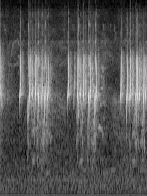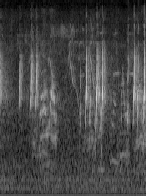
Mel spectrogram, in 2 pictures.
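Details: Quail, called bedana or batair, uttering loud clusters of rapid chirps, each burst lasting about half a second and repeated roughly every second, with softer scratchy notes between.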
